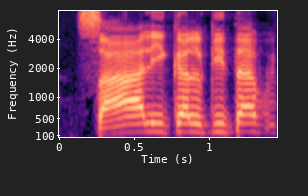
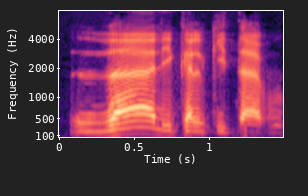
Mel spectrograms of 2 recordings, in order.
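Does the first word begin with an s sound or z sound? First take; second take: s sound; z sound. First: The first word begins with an s sound. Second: The first word begins with a z sound. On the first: The speaker calls it wrong. "terkadang orang baca sa ... itu salah" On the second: The speaker calls it right. "Harus zalikal kitab"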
